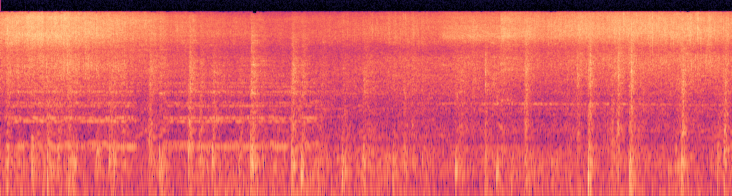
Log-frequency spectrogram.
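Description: Passenger train running on rails: a steady rumble with the clickety-clack of wheels over rail joints, and a steady high tone that sounds in two stretches.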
